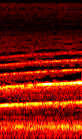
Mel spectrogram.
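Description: A siren holds a steady, sustained wail at low level, distant and faint, with no talking over it.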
